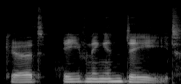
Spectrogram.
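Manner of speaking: formal radio announcer voice. Greeting the guests on the show: Radio Four announcer voice. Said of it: "I sound very, very, uh, Radio Four saying that".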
